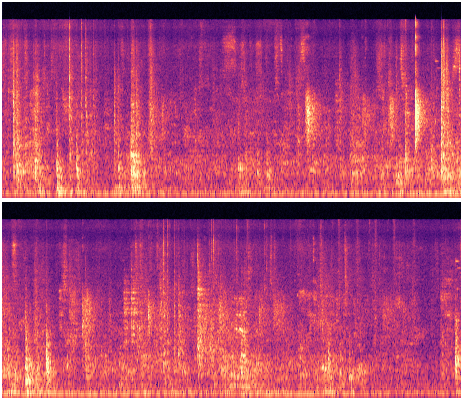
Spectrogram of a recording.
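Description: Men murmur and talk quietly in the background of a large room.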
